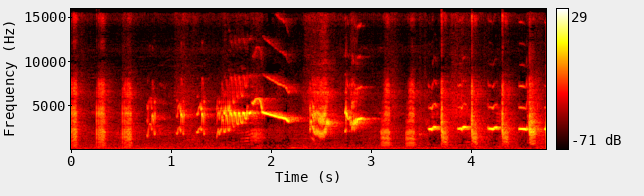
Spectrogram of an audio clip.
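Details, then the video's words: Javan myna (jalak kebo) in lively full song, used as a tutor recording: varied high chirps and squawky notes with rising and falling whistled slurs, delivered in quick irregular bursts. "SUARA ISIAN..!! JALAK KEBO PALING KRENN"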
